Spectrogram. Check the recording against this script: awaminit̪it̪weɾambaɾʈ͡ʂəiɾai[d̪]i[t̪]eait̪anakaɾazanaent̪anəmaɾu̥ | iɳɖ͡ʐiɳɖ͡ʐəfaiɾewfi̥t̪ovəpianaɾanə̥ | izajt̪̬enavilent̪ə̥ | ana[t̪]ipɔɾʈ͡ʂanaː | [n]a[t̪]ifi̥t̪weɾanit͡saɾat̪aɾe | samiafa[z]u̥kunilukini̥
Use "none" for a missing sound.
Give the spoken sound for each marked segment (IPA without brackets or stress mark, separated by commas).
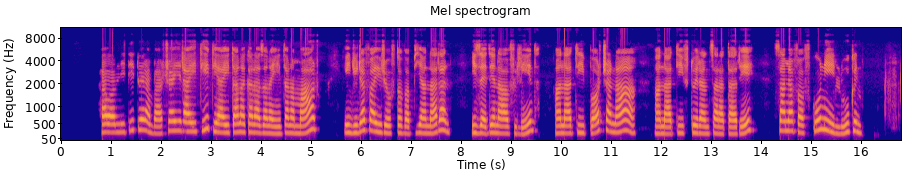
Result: t̪, d̪, t̪, n, t̪, v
